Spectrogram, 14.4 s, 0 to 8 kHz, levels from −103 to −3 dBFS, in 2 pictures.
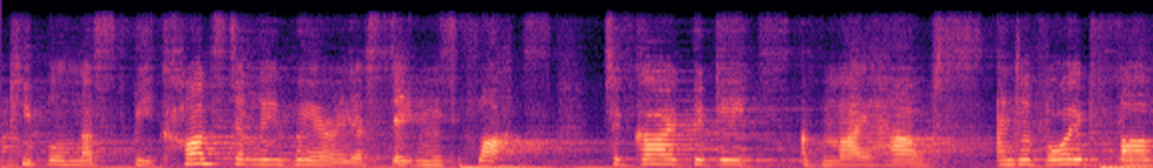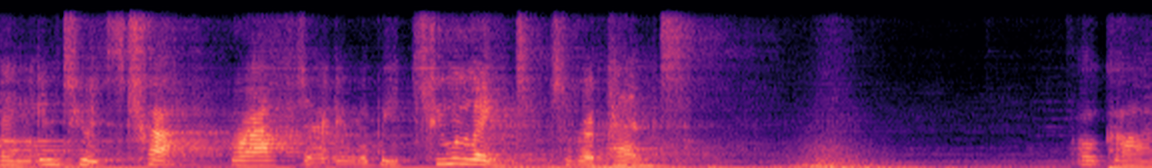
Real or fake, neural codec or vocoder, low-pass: fake; codec, 32 kHz, 1.9 kbps, SNAC; 7.2 kHz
